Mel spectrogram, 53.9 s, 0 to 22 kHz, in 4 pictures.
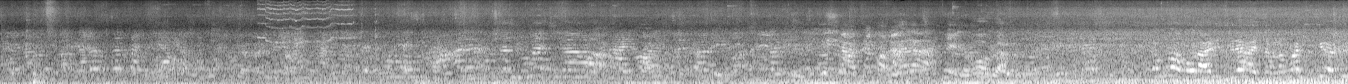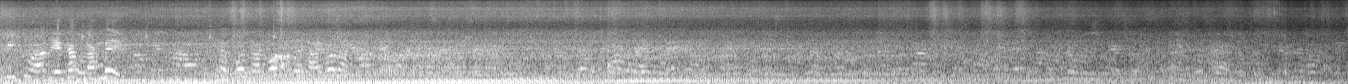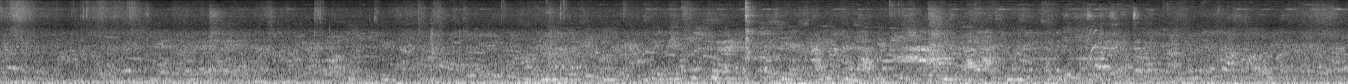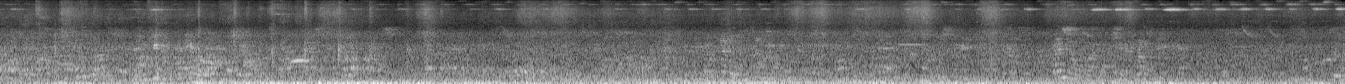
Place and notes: Fude St., 金山區和平里 - Walking in a small alley
Walking through the traditional market, Walking in a small alley
Sony PCM D50+ Soundman OKM II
